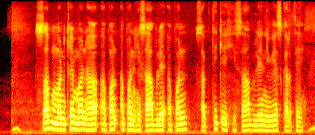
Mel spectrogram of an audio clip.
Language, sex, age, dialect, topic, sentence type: Chhattisgarhi, male, 18-24, Eastern, banking, statement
